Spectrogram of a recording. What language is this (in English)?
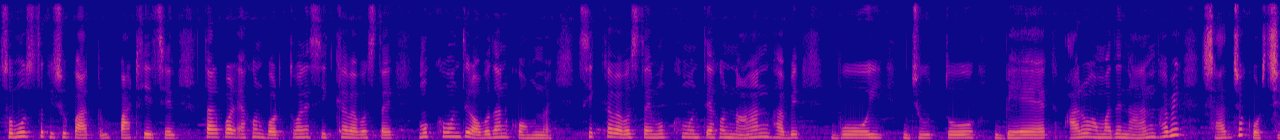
Bangla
